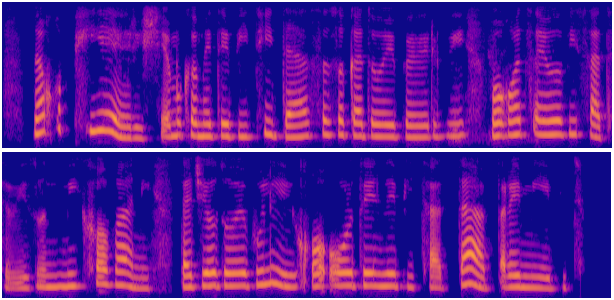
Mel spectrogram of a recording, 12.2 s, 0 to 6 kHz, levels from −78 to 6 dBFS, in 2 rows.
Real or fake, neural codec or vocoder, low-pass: real; none; 5.4 kHz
